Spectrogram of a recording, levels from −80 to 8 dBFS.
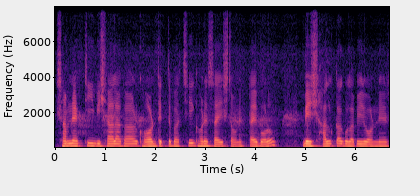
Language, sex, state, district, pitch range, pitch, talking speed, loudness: Bengali, male, Chhattisgarh, Raipur, 125-135 Hz, 130 Hz, 135 wpm, -17 LUFS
